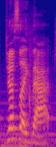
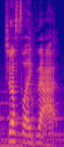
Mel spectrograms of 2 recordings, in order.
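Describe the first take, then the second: Both takes have the same delivery.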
